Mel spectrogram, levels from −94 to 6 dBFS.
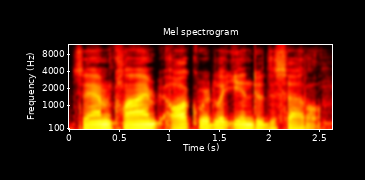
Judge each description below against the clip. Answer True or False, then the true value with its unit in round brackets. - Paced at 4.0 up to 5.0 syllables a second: True (4.5 syllables/s)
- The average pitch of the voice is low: True (120 Hz)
